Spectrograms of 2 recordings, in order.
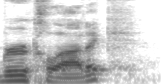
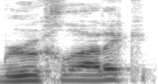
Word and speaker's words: Bruichladdich: it's scottish not english quit trying to pronounce it like it's english oh well that's the only one i know but yeah a lot of people pronounce it brew colotic um and if you were to say like brewer claudic you would probably be understood but in scotland the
